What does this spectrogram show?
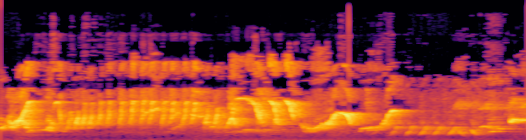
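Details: White-rumped shama in fighting song: rapid rattling trills sweeping up and down, then descending whistled slurs and a final high whistle, loud and continuous.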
